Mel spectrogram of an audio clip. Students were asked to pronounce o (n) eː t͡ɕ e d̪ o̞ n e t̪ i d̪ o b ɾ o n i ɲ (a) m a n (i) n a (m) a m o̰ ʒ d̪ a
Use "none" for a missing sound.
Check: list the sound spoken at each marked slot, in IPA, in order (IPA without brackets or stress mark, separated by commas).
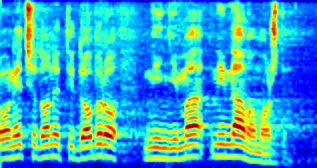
n, i, i, m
